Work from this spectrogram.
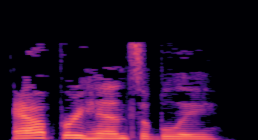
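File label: "apprehensibly", British English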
